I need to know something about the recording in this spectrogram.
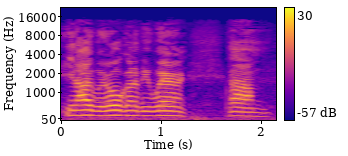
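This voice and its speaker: A man's voice: fairly high pitch, fairly even intonation, a little fast, clear, resonant tone, dry recording. An Australian man hosting a casual sports podcast, announcing news with upbeat emphasis. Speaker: podcast host.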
